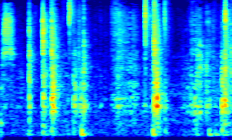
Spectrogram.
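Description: Stiff plastic blister packaging crackling and clicking irregularly as it is handled and cut open with scissors.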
